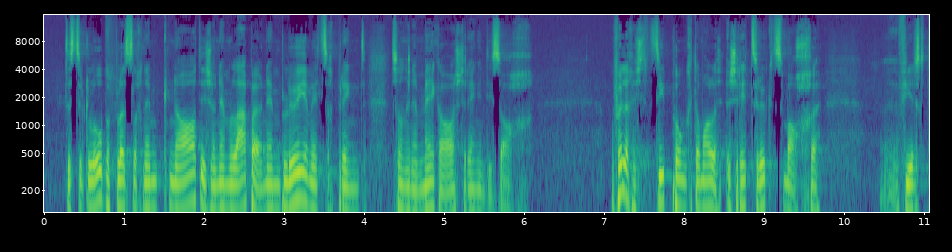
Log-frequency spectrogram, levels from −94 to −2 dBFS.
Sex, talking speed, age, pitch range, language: male, 175 wpm, 30-49, 115-135 Hz, German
